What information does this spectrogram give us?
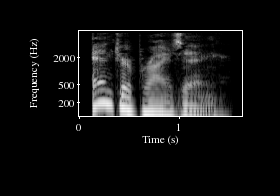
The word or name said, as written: enterprisingly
